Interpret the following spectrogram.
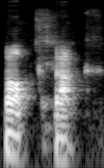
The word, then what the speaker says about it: Bach: And we learned about Johann Sebastian Bach, or Bach. How do you say it? Bach. The vowel. Bach. Thank you. Yeah, the vowel.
